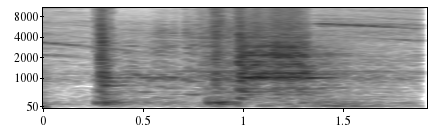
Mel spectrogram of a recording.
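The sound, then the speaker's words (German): A car engine, parked at a Kaufland supermarket on Ollenauer Straße, cranks in a few short, uneven bursts and never catches when the driver tries to set off, fairly loud, ending in a low, steady hum with no engine running. “Bin zurück zum Auto und wollte einsteigen, oder bin eingestiegen, wollte losfahren und ging nicht”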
